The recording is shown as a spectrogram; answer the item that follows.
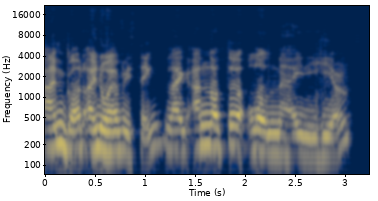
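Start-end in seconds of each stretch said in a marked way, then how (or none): none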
